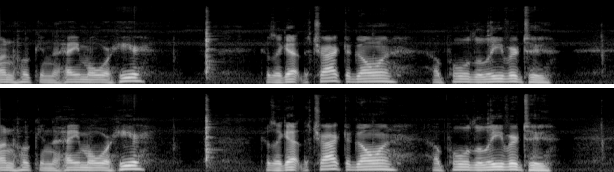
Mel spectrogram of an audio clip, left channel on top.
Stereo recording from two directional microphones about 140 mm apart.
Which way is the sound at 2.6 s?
15° right (ahead or behind).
